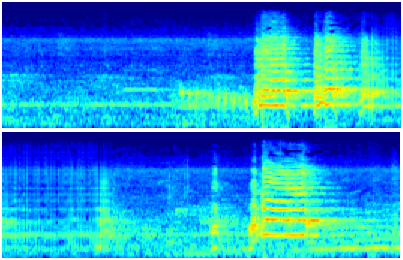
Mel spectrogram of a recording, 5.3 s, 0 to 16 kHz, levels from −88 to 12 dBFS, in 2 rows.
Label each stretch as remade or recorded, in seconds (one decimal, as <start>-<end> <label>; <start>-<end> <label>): 0.0-2.4 recorded; 2.4-3.4 remade; 3.4-5.3 recorded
